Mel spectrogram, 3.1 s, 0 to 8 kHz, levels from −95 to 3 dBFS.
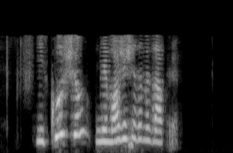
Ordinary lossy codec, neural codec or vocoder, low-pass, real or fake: AAC, 16 kbps; codec, 16 kHz, 2 kbps, FreqCodec, smaller model; 7.2 kHz; fake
